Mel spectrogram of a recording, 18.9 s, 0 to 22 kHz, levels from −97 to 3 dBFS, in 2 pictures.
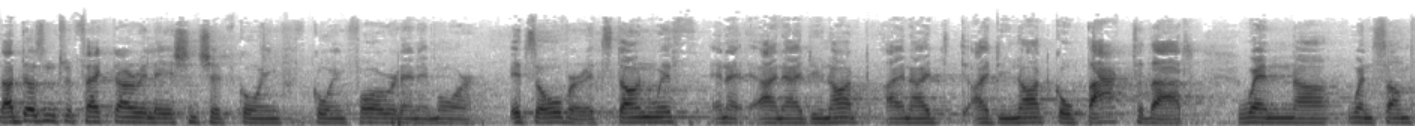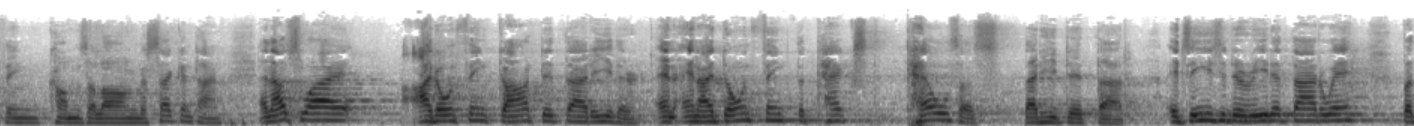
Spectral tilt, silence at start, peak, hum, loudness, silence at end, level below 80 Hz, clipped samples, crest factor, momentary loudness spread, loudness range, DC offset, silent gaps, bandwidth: -6 dB/octave; 0 s; 0 dBFS; none; -18 LUFS; 0 s; -50 dBFS; under 0.1%; 18 dB; 9 LU; 3 LU; under 0.1%; none; 13 kHz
